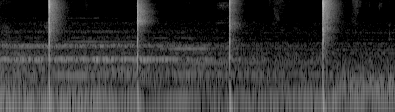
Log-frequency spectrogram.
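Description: An object slaps into a palm four times at a slow, steady pace, each smack crisp and dry, over a low, sustained droning background.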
